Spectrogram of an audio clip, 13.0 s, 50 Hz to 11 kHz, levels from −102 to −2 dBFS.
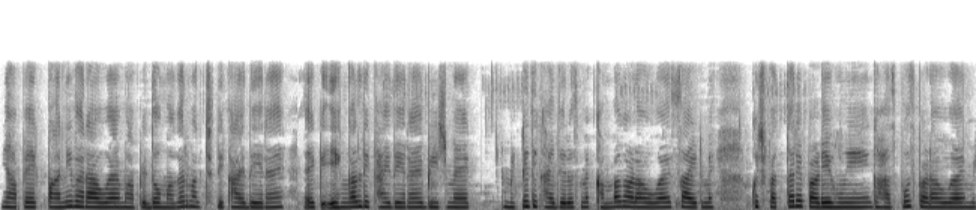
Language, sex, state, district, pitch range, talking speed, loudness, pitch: Hindi, female, Bihar, Purnia, 230-250 Hz, 220 wpm, -18 LUFS, 235 Hz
